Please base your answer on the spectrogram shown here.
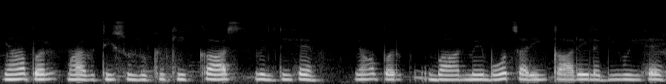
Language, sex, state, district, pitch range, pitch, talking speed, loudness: Hindi, female, Rajasthan, Jaipur, 220-235 Hz, 230 Hz, 160 wpm, -18 LUFS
